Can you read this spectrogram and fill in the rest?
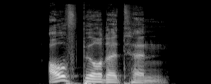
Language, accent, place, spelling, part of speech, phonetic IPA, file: German, Germany, Berlin, aufbürdeten, verb, [ˈaʊ̯fˌbʏʁdətn̩], De-aufbürdeten.ogg
- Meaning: inflection of aufbürden: 1. first/third-person plural dependent preterite 2. first/third-person plural dependent subjunctive II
